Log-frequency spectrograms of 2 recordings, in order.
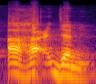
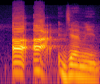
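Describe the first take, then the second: First: The second vowel starts with an audible h sound. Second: The second vowel starts with a sharp glottal catch. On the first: "jangan sampai b ke h" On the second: "Bukan juga a a jami, tidak"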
